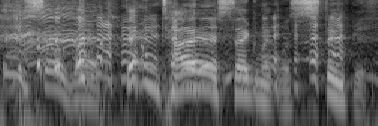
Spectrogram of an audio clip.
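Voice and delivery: high, loud, helpless laughter through the words; laughing rant. Real, not acted. Mocking a stupid movie scene with friends, laughing rant. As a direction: cry it out while cracking up. Cracking up over the bad scene.

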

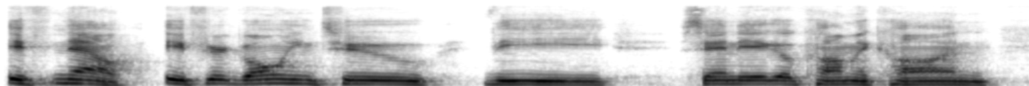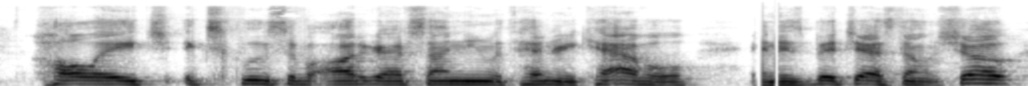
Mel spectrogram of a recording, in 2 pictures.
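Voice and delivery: normal talking voice

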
